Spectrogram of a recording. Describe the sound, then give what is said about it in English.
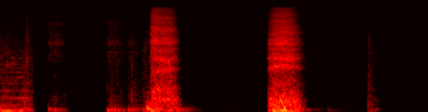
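A woman gasps and sucks in air as a cloth is pulled off her face: several short breathy bursts separated by silence, two of them louder and sharper. “once you manage to get the cloth off her face, she sucks in a breath”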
